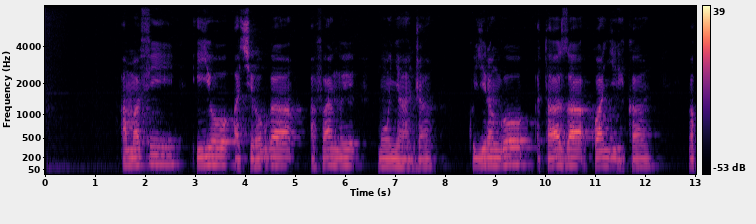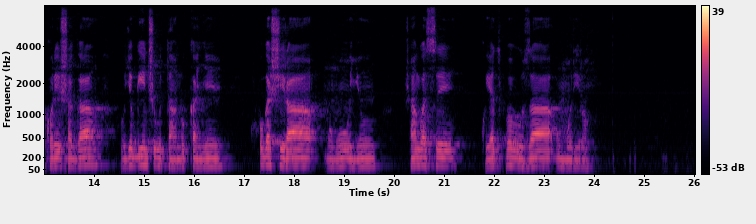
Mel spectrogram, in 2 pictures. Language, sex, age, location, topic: Kinyarwanda, male, 18-24, Musanze, agriculture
